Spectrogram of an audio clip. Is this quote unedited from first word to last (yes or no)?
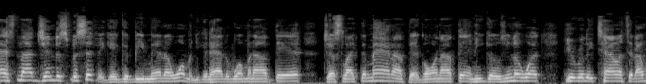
yes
